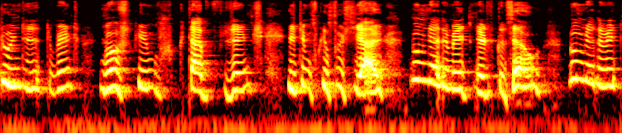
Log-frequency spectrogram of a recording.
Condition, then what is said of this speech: Cerebral palsy. O facto de ter dificuldades a falar leva, do outro lado, muito difícil associar erradamente a um déficit intelectual ou algo desse género.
